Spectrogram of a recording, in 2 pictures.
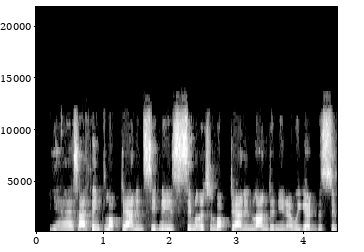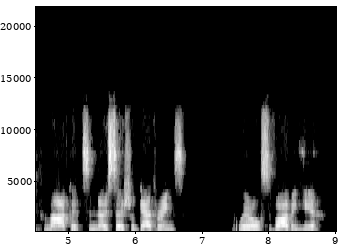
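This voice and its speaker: A woman with an Australian accent talks at a fairly quick pace, her fairly low pitch held in fairly even intonation against a quiet background. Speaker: business founder; interview guest. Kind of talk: interview; interview answer. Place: home room. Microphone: earbuds.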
